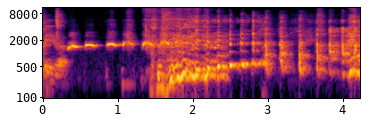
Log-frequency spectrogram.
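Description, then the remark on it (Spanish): A person whistles a short, steady, slightly rising tone for about a second, clear, imitating the whistle of the Silbón ghost, followed right away by breathy laughter and giggling. “Y por eso silbo nada más.”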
